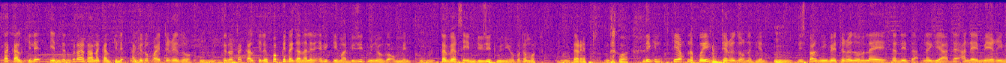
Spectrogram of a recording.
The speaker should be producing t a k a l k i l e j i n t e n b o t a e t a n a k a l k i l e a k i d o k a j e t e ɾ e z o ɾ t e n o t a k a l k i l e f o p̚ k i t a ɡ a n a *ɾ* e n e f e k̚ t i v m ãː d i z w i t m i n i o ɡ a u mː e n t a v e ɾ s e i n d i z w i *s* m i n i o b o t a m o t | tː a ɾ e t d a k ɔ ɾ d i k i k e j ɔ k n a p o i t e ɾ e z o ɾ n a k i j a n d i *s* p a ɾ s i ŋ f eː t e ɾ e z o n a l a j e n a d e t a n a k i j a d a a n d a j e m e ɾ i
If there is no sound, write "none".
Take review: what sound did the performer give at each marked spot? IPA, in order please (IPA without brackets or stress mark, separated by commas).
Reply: l, t, s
